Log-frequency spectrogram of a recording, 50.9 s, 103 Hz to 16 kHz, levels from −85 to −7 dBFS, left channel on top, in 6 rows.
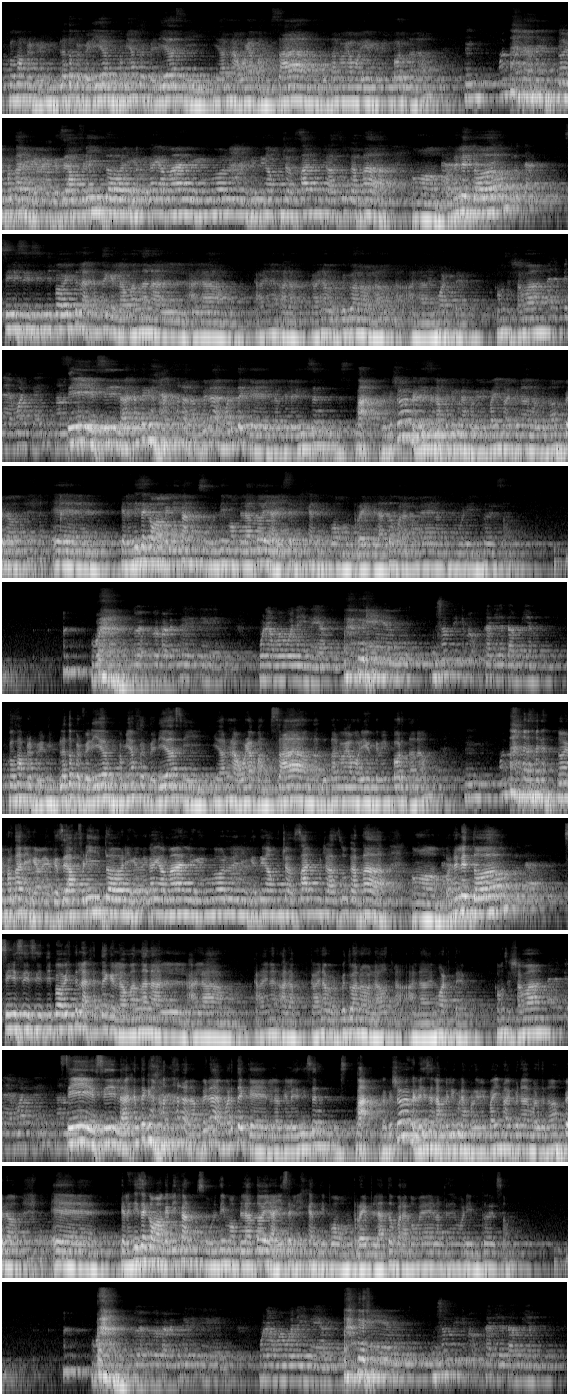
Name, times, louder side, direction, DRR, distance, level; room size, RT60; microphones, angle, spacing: voice 1, 0.1-6.5 7.6-16.1 17.0-24.1 24.4-25.2 26.4-34.3 34.7-41.7 43.9-44.4 47.6-48.1, right 2 dB, 70° right, 7 dB, 0.6 m, -26 dB
voice 2, 7.4-8.0 8.3-9.3 9.7-9.9 10.3-10.6 11.9-12.4 15.0-16.5 25.1-26.7 27.8-28.1 34.5-34.9 43.4-43.5 43.8-44.2 44.4-45.9 46.3-47.4 47.9-48.6 48.9-50.5, left 1 dB, 55° left, 0 dB, 1.3 m, -37 dB
8.7 x 4.5 x 5.9 m, 2.6 s
head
